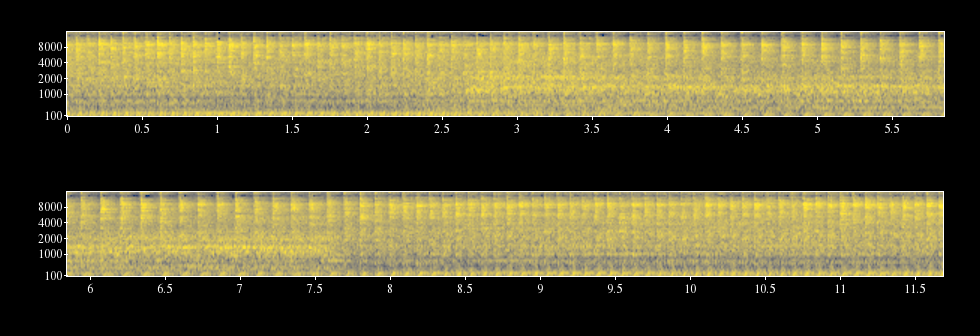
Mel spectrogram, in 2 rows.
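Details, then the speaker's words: 1957 Wheel Horse RJ35 garden tractor after sitting 5+ years, driving under load: even single-cylinder thump holding its beat as it pulls, no misses or knocks; normal running under load. "there you have it runs and moves that is so exciting sorry it's kind of out of the frame there but yep runs and moves she's a winner"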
